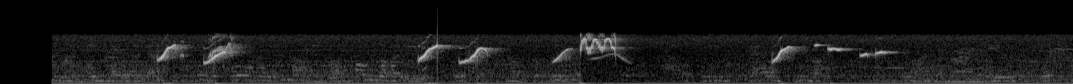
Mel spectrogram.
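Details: A male cockatiel starts whistling short rising notes in pairs and little runs, with quiet pauses between phrases, then stops, distracted by the camera.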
